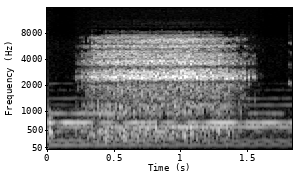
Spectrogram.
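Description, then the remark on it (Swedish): A single long, steady deep breath drawn in through the nose during a guided breathing exercise, airy, lasting over a second before stopping, with no talking. “Ta ett djupt andetag in.”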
